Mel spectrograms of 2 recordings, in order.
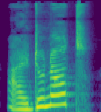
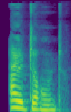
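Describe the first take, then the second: First: The negative is said as two full words. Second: The negative is shortened into one syllable. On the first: This form is used mostly for writing. "la forma más larga" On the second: This is the shorter way to say the same thing. "la forma más cortita de decir lo mismo"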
